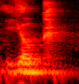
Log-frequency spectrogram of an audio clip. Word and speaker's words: Yoke: has kindly explained that her nickname is Yoke, which rhymes with Coke.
